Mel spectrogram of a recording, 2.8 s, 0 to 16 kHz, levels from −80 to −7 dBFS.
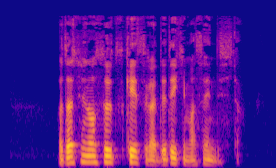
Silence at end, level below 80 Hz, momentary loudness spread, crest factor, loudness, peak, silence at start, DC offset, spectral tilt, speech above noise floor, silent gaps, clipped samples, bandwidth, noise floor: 0.4 s; -58 dBFS; 11 LU; 20 dB; -22 LUFS; -4 dBFS; 0.6 s; under 0.1%; -5 dB/octave; 26 dB; none; under 0.1%; 11.5 kHz; -48 dBFS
